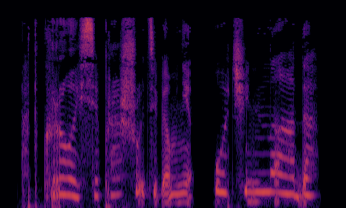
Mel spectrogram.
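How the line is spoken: Pleading whisper. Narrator (Russian): Ася прошептала

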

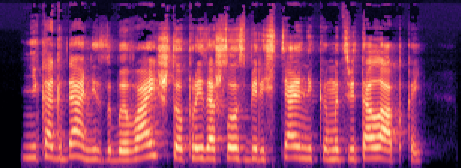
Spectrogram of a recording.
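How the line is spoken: Growl close to ear. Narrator (Russian): прорычал у самого ее уха ливень

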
